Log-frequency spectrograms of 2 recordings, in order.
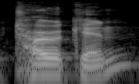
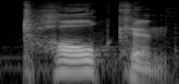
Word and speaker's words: Tolkien: their last name, with the main child being Token. Turns out his actual name is Tolkien.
